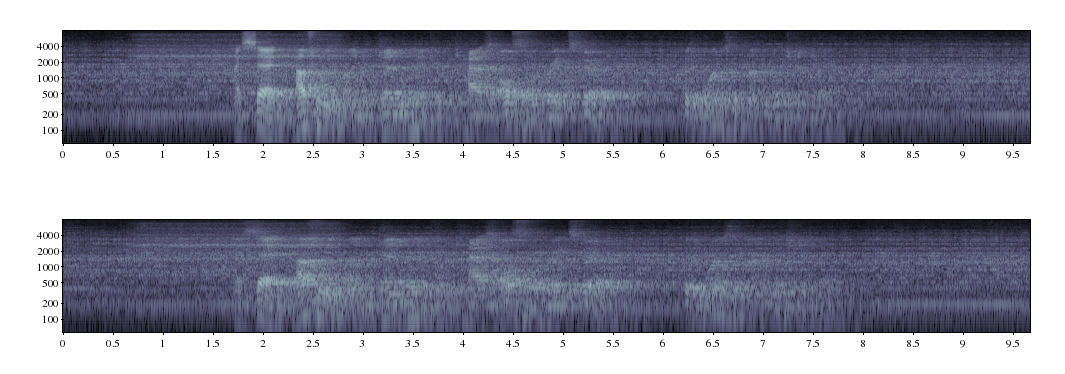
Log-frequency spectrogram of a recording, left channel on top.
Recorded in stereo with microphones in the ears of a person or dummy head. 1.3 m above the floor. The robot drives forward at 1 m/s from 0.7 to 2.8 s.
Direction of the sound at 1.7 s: 50° left (ahead or behind).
